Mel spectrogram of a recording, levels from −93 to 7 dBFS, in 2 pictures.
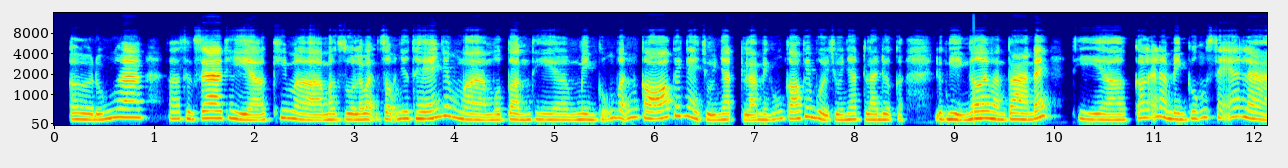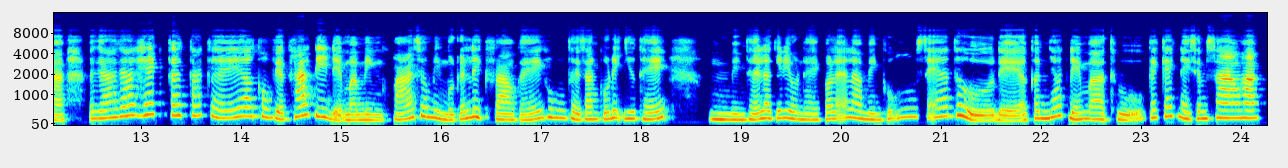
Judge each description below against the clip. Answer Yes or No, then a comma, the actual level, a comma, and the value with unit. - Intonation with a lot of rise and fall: No, average, 4.9 semitones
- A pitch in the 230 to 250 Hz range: No, high, 220 Hz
